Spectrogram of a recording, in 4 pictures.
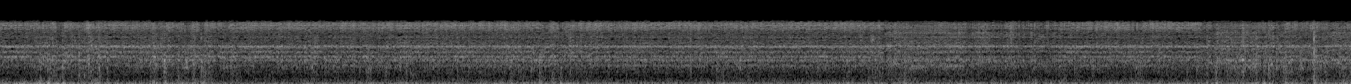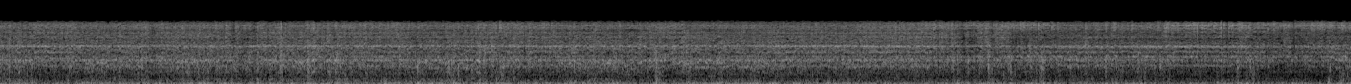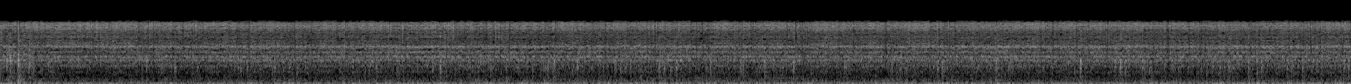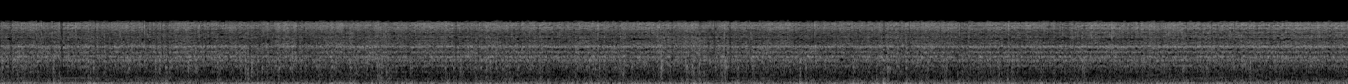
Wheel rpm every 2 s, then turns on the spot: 110, 110, 110, 120, 110, 110, 110, 110, 120, 120, 110, 110, 110, 110, 120, 120, 120, 110, 110, 120, 120, 120, 120, 110, 110, 110, 120.
none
